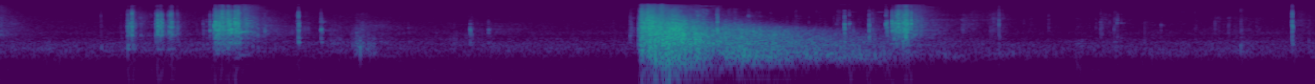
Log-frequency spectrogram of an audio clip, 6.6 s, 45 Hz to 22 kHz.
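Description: A single 12-gauge shotgun slug shot, about three seconds in, with a loud report that rings away over about a second; a sharp click follows just after, and a few fainter clicks come before it.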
